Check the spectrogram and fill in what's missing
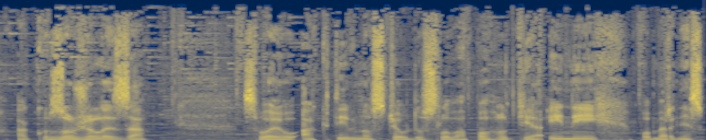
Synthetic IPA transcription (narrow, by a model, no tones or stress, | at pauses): akɔzɔʒɛlɛza | sʋɔjɔʊʔakt̪iːʊnɔscɔʊd̪ɔslɔʋapɔɦl̩cɪa̰ʔiniːxpɔmɛɾɲɛs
